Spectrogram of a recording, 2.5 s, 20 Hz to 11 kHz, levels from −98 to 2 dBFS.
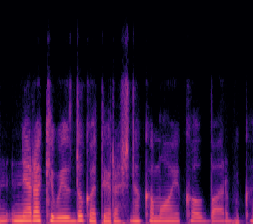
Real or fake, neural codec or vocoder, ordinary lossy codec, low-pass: fake; codec, 16 kHz, 1 kbps, X-Codec, WavLM features, trained on Multilingual LibriSpeech; Opus, 24 kbps; 7.2 kHz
